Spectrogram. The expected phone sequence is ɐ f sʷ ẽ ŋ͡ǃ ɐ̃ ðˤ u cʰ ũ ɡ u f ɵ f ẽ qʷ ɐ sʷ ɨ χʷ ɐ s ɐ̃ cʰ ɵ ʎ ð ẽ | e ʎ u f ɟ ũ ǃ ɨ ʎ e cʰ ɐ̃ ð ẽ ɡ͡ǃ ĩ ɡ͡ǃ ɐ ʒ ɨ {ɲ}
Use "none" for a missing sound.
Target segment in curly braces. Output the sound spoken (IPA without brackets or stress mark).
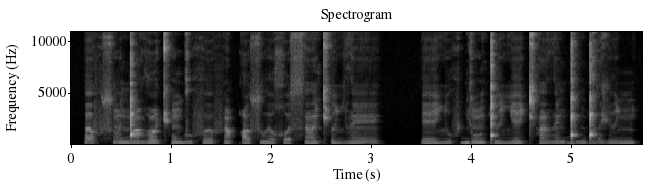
ɲ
